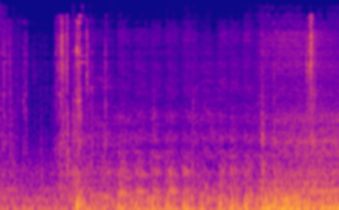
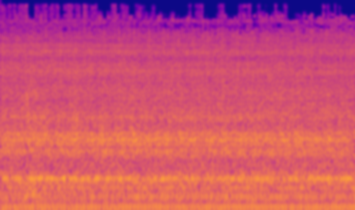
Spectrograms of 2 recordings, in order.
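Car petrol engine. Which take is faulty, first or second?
first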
